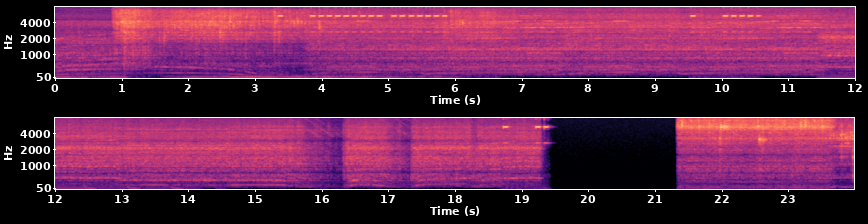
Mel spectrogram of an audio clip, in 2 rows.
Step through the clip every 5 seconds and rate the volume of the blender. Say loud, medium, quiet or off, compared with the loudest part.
medium, loud, loud, loud, off.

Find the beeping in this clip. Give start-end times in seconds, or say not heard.
3.5-5.9, 9.5-10.6, 18.7-19.4.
